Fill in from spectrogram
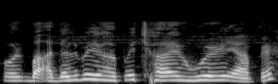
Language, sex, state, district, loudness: Hindi, male, Bihar, Jamui, -15 LUFS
